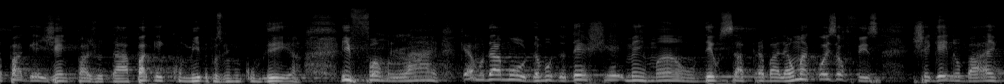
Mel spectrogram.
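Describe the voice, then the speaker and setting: A man with a Minas Gerais accent preaches in a church, his voice high and gravelly. He tells the story in an animated way, acting out the quotes as he goes. The sound rings in the long reverb of the church hall. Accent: Brazilian Portuguese, Minas Gerais. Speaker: pastor. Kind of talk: sermon.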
